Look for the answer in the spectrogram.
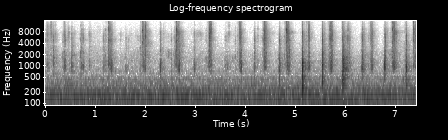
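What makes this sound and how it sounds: Long pink acrylic fake nails on both hands tap and scratch a flat gray wood-grain laminate plank floor. Quick, sharp, dry clicks come in an uneven, fast patter, with a few louder taps near the end over a steady low hum. Each tap is bright and stops almost instantly, with no ring.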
